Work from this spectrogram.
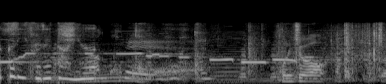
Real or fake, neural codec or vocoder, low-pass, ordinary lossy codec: real; none; 7.2 kHz; AAC, 48 kbps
